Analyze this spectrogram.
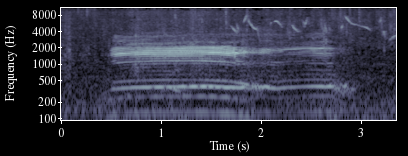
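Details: During the rainy season, cattle moving slowly on a wet road toward their barn; one steady, drawn-out, richly harmonic moo holds for about two seconds, while small birds chirp faintly overhead.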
